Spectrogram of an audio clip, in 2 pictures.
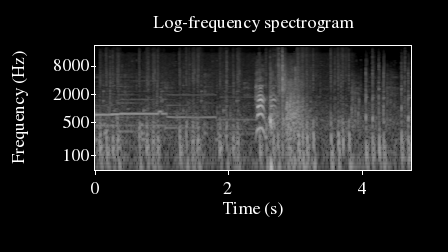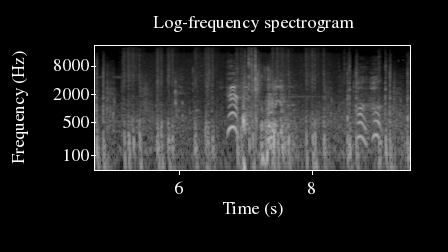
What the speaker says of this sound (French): C'est mon cheval de Breath of the Wild!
